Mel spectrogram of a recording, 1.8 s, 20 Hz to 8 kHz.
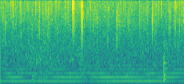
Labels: {"label": "biophony, midshipman", "recorder": "SoundTrap 500"}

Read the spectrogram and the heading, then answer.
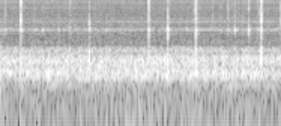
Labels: {"label": "anthrophony, boat engine", "recorder": "HydroMoth"}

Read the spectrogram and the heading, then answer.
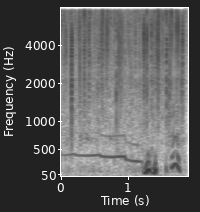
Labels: {"label": "biophony, cascading saw", "recorder": "SoundTrap 600 or HydroMoth"}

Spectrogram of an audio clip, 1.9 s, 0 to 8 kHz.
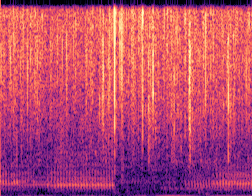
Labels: {"label": "biophony, croak", "recorder": "SoundTrap 500"}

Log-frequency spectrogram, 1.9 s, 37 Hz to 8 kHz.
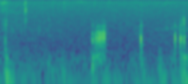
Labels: {"label": "biophony, knock croak", "recorder": "SoundTrap 300"}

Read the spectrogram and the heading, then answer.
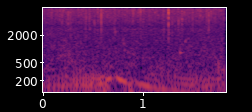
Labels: {"label": "biophony", "recorder": "SoundTrap 300"}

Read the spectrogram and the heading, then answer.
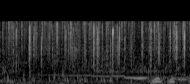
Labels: {"label": "biophony, cascading saw", "recorder": "SoundTrap 600 or HydroMoth"}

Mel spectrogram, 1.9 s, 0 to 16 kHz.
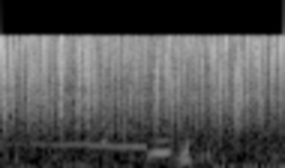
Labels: {"label": "biophony, cascading saw", "recorder": "SoundTrap 600 or HydroMoth"}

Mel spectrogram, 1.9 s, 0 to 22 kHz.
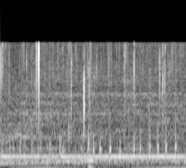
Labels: {"label": "biophony", "recorder": "SoundTrap 300"}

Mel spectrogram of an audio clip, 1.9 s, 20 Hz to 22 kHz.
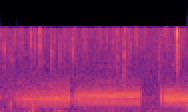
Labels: {"label": "biophony, croak", "recorder": "SoundTrap 500"}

